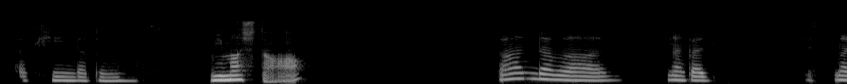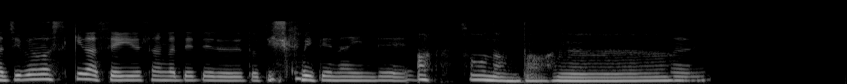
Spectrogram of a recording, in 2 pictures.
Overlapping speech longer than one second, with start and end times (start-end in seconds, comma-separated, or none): none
